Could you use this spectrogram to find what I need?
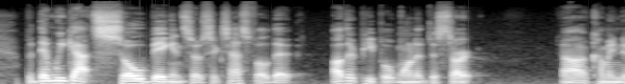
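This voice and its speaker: Recorded very cleanly against a silent background, a man speaks with an American accent. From Philadelphia, US. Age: 30s. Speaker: martial arts gym owner. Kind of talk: podcast interview.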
